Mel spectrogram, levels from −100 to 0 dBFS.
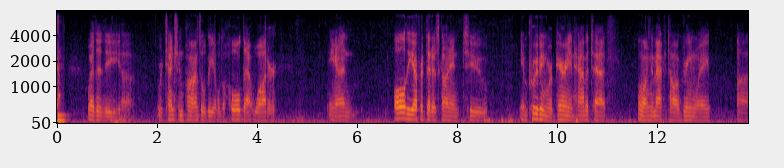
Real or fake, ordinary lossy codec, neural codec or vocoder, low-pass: fake; Opus, 16 kbps; codec, 16 kHz, 16 kbps, FreqCodec, smaller model; 7.2 kHz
